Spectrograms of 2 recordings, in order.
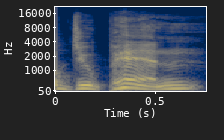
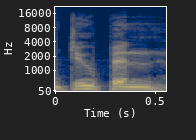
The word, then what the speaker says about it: Dupin: because i do think the pun dupin he is duping people so i'm just gonna call pose detective dupin from now on and i know and he expects his american audience to pronounce it similarly although he's from the south so he expects him to pronounce it differently from me but you get it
